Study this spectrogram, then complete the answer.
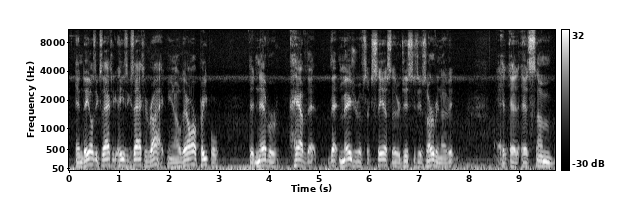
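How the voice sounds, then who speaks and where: At a fairly quick pace, a man of medium pitch speaks with ordinary pitch variation, with audible room echo and noticeable background noise. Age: 60s. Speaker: country singer. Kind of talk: casual interview. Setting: outdoors on a patio. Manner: halting, repeats words.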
